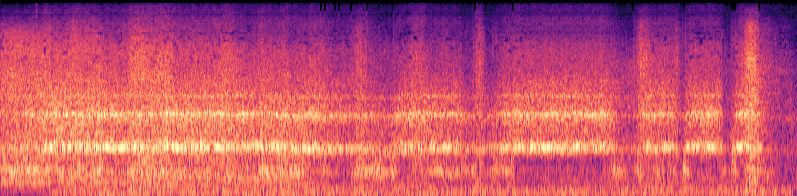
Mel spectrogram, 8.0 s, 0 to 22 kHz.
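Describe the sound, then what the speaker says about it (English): A race car crashes and skids in the NR2003 racing game, a loud continuous grinding, scraping roar lasting several seconds with faint clatter near the end. "That was a pretty big crash."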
